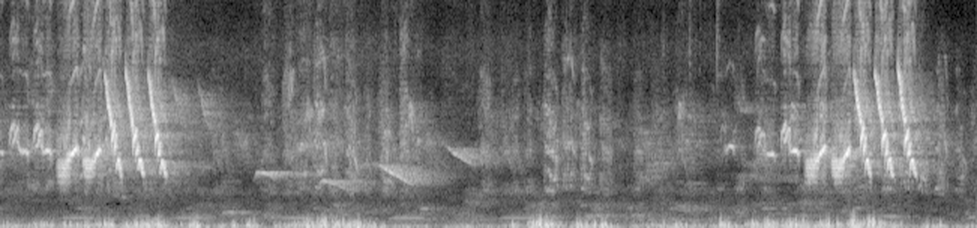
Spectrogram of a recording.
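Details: Double-collared seedeater, kept to train young birds, giving Tui Tui Zel Zel song: two bright phrases of rapid, high, sliding whistles and trills, with softer chips between them. Constant low thudding noise lies underneath.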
